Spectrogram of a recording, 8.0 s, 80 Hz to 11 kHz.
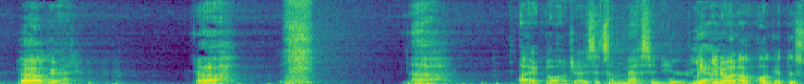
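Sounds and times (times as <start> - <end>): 
speech: 0.2 - 0.8, 2.0 - 3.0, 5.2 - 8.0
person sneezing: 2.0 - 3.2, 4.1 - 4.6
heavy breath or sniff: 2.8 - 3.3.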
